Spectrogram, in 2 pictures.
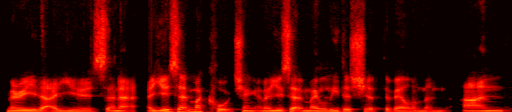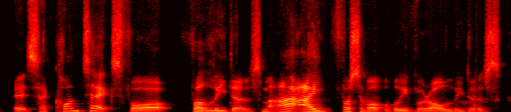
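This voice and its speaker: A man with a mid-range voice and a Glaswegian Scottish accent answers interview questions conversationally as a business coach. He thinks aloud, often repeating words as he goes.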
